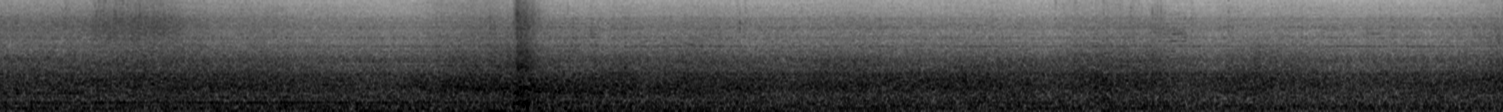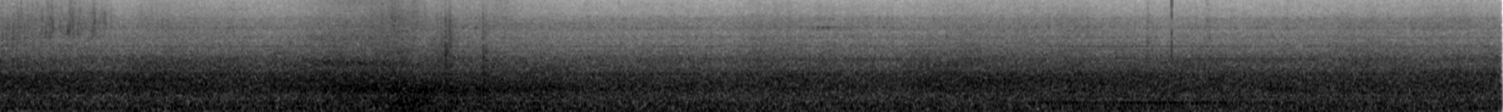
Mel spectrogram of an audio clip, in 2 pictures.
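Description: Heavy diesel machinery of an asphalt paving job running steadily: an asphalt paver and asphalt trucks, with one sharp knock about five seconds in.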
